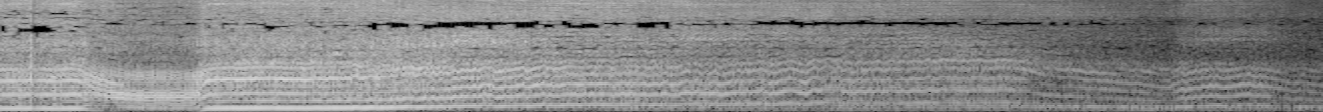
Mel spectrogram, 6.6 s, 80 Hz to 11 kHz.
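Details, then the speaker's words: HPI Nitro MT with Nosram .18 RS Evo nitro engine during break-in tanks: buzzy high-pitched note swings then holds a quicker, steadier idle after leaning the mixture about three-quarters turn; performing better, still somewhat rich. "so as you can probably hear i've leaned it out quite a bit so it's idling quite a bit faster now and it's performing a lot better"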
